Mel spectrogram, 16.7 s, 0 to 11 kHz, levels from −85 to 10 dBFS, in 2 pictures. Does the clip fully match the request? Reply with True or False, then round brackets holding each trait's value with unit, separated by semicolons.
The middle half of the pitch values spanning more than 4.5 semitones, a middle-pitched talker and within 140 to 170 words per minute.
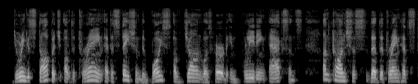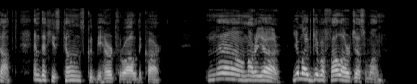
True (5.5 semitones; 150 Hz; 155 wpm)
